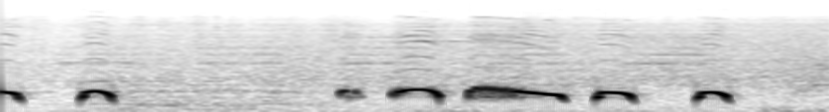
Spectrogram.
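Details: Spotted dove in son voice giving an urging calling coo, meant to stimulate other doves to coo. It makes a series of short arched coos and one longer falling note over a rough, noisy background.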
